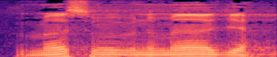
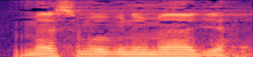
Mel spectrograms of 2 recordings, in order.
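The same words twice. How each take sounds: No difference in how they are said.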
